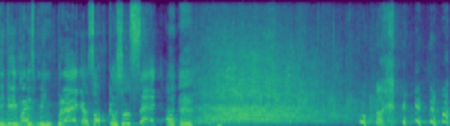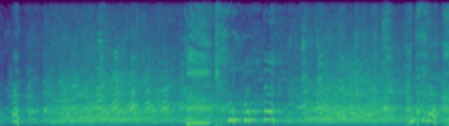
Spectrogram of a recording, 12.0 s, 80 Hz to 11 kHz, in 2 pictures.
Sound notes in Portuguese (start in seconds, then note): 5.4 risos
